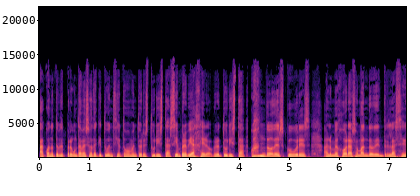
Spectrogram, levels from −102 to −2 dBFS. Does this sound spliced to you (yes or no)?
yes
